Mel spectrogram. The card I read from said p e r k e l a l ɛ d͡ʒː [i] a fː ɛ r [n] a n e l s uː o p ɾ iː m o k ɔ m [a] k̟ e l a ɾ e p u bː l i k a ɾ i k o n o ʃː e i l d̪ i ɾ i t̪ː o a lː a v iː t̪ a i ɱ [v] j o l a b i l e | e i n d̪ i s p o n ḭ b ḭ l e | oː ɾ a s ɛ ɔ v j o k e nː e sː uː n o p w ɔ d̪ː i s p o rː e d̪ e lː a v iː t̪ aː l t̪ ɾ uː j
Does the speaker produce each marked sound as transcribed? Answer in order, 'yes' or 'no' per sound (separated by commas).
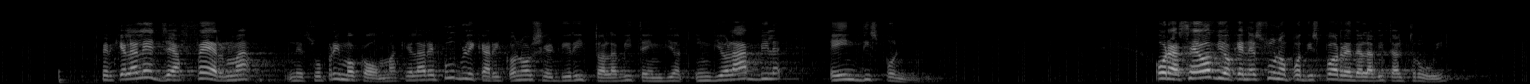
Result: no, no, yes, yes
